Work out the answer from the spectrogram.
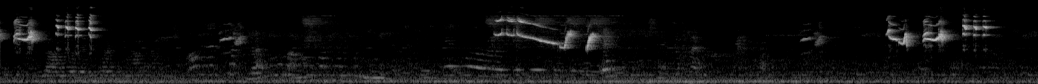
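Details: Orange-headed thrush in energetic ngeplong-style song, meant to stimulate other thrushes to sing. Short bright whistled and buzzy phrases come at the start, middle and end, separated by quiet gaps with a low background hum.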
